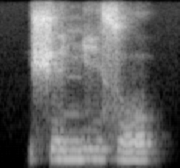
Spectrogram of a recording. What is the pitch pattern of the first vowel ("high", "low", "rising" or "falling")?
low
